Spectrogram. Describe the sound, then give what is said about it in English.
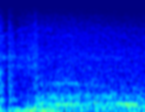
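A car engine revs loudly, a low, steady roar with a rising mechanical hum that holds for about a second and a half, with no voices. “Before you turn a key, step on the gas and let it rip.”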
